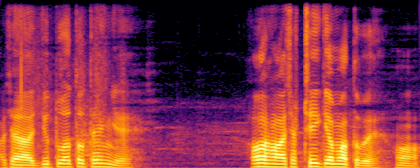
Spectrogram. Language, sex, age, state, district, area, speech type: Santali, male, 45-60, Jharkhand, Bokaro, rural, spontaneous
